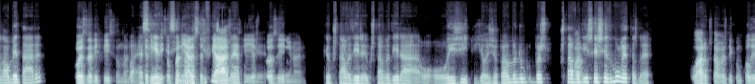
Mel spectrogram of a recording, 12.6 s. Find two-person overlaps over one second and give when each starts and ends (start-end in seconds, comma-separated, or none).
2.1-4.4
